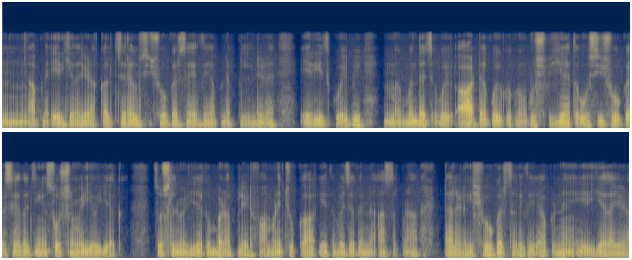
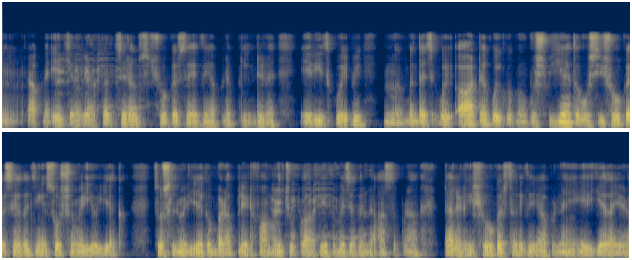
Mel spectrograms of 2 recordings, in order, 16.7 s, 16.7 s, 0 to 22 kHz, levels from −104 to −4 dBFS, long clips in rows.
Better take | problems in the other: first | noise reduction (neural mask model DeepFilterNet 3)

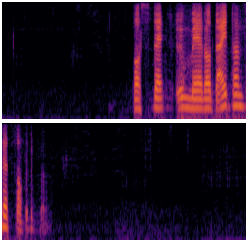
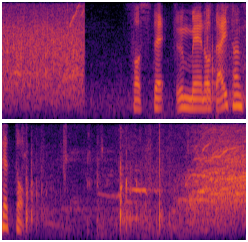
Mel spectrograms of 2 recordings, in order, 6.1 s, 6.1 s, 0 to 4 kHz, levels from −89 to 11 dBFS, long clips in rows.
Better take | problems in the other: second | noise reduction (neural separator model SepFormer WHAMR!)

